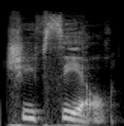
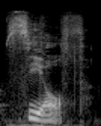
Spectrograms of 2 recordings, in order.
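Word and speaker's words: Si'ahl: Chief of the tribe was Seattle's namesake, Chief Seattle or Chief Seal or Sealth. So we're going to say Seattle because that's where that namesake comes from, but you'll hear it under different pronunciations. Spelt Chief and then S-I apostrophe A-H-L.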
